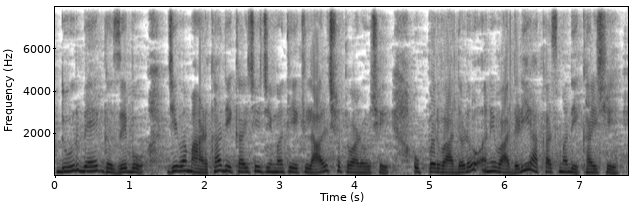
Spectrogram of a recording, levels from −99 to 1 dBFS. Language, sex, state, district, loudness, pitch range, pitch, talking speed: Gujarati, female, Gujarat, Valsad, -14 LUFS, 155-210 Hz, 180 Hz, 155 wpm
